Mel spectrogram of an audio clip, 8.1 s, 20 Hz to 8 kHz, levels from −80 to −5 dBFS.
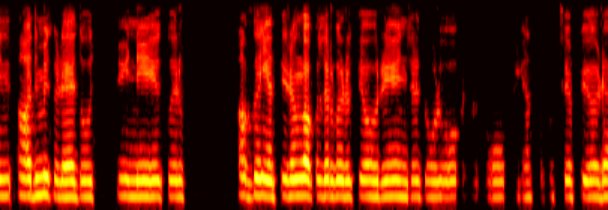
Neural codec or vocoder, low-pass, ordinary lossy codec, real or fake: vocoder, 22.05 kHz, 80 mel bands, HiFi-GAN; 7.2 kHz; none; fake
